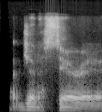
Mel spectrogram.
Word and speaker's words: Gennesaret: I might be pronouncing that wrong, but I know this is a soft G here. Gennesaret, I think it is.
